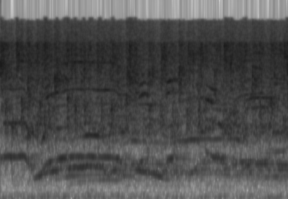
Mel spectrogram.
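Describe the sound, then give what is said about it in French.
An audience applauds in a dense, continuous wash of clapping that holds steady and loud for the whole clip. “Oui, ça va, ça va. Voilà tes applaudissements.”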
